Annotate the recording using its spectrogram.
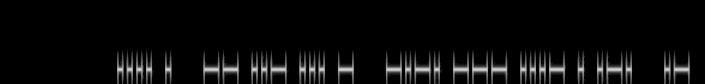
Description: Morse code, heard as a keyed tone, about 25 wpm, 700 Hz. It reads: HE MUST COVER A
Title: Sentences from Top 500 Words 25wpm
